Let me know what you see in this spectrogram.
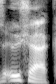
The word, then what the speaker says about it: Uiseag: And the band is Ushak, that's spelled U-I-S-E-A-G in Scots Gaelic, which translates into English as Skylarks.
